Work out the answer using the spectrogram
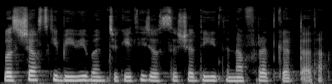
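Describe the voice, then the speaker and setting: A woman reading a romance novel aloud in steady, dramatic scripted narration. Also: on the low side.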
